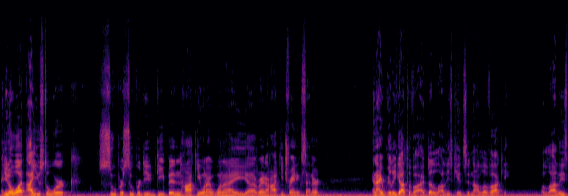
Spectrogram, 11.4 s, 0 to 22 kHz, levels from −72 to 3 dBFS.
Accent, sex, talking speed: American, male, 225 wpm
